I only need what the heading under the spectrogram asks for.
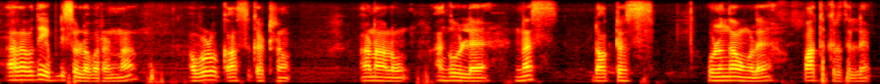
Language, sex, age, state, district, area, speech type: Tamil, male, 18-30, Tamil Nadu, Nagapattinam, rural, spontaneous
